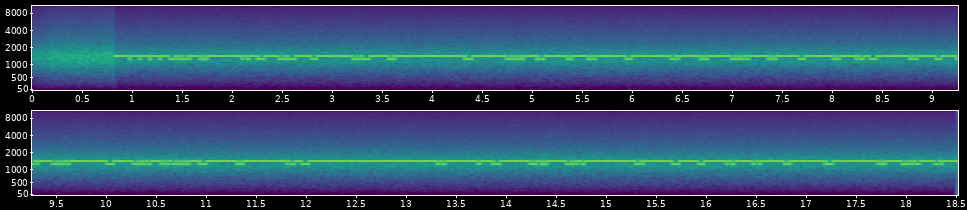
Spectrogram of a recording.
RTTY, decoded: DUE TO THE REGIONS ISOLATION IT IS RELATIVELY UNTOUCHED …

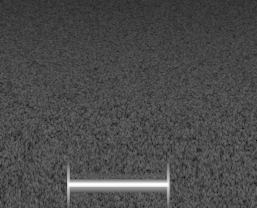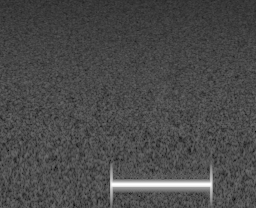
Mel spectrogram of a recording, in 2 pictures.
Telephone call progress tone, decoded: ringback tone

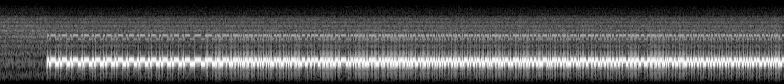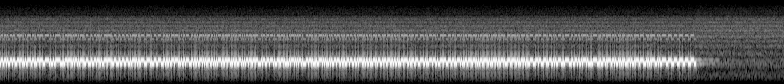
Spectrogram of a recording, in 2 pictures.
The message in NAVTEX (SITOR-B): UPQLO YOAPB YQXLD XHDBN PWDCO FUZAC GKQHZ NLHZN MPNZB JAYJM AURJA NRRTC ETJSP BHDUY IDWZV NHQQE LVZHB FDKYI

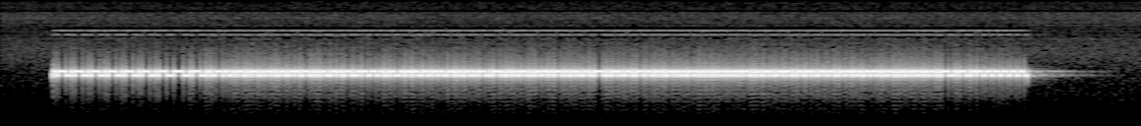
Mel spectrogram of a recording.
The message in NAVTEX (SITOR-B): MUSY WAS ACQUAINTED WITH HEINRICH HIMMLER.

